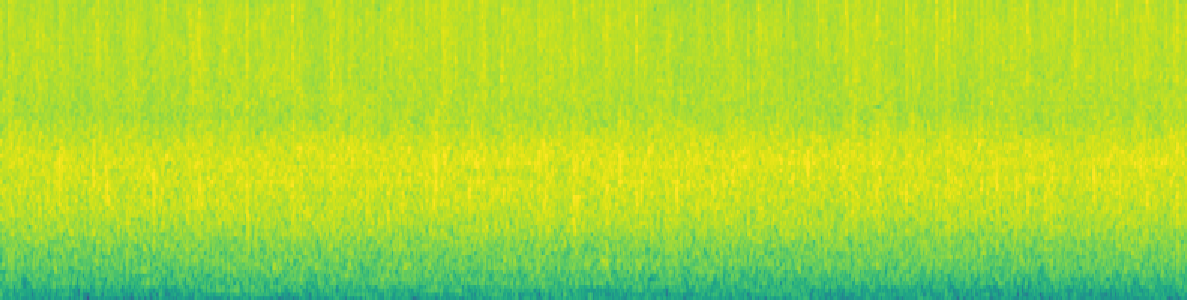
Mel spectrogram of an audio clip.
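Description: A large crowd applauds steadily in a big echoing hall.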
